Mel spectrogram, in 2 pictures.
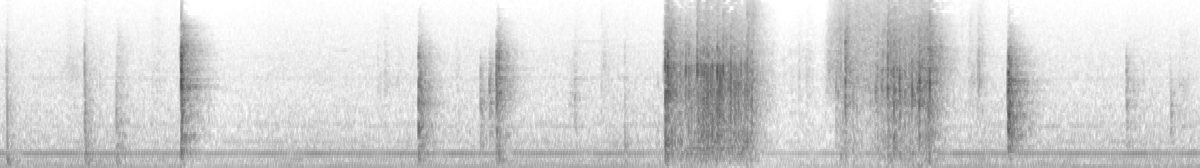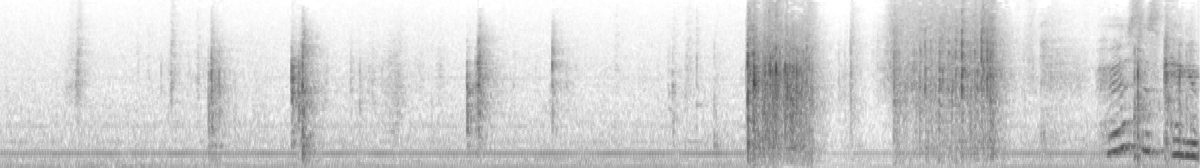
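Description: A deck of cards being shuffled by hand: scattered taps and clicks of cards knocking together, with four longer rustling bursts of cards sliding through the hands, two about five to seven seconds in and two about fifteen to sixteen seconds in.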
